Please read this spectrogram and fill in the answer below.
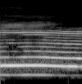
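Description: A single brief, high-pitched, steady wail from a young child, held for under a second before the pitch drops and breaks off. It is the fretful cry of an irritable, unsettled infant who is unwell.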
